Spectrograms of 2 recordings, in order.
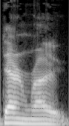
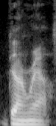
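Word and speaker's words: Darren Rowse: I think is it Darren Rowe, the Australian blogger. Yeah. Darren Rouse. Darren Rouse, rhymes with Rouse.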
